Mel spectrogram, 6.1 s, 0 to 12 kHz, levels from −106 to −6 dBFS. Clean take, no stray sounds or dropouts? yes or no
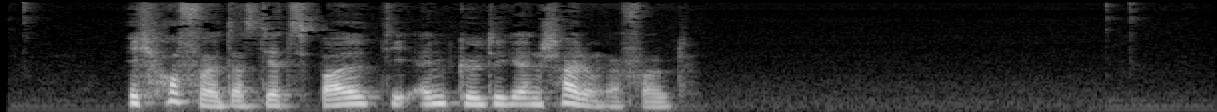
yes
